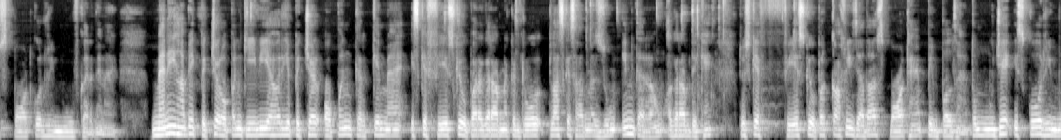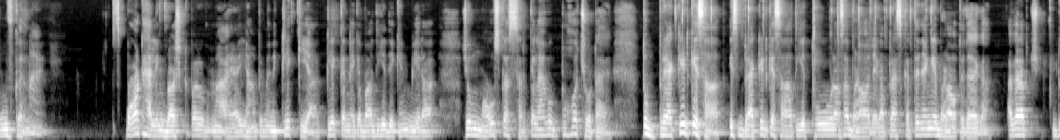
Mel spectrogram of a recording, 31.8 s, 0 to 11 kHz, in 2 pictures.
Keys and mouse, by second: 3.4 click, 6.5 KP_Add, 8.5 space, 8.9 click, 9.0 space, 10.0 KP_Add, 10.5 space, 10.9 click, 11.0 space, 18.0 right click, 19.9 click, 25.7 click, 26.2-29.5 typing, 31.2-31.8 typing.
